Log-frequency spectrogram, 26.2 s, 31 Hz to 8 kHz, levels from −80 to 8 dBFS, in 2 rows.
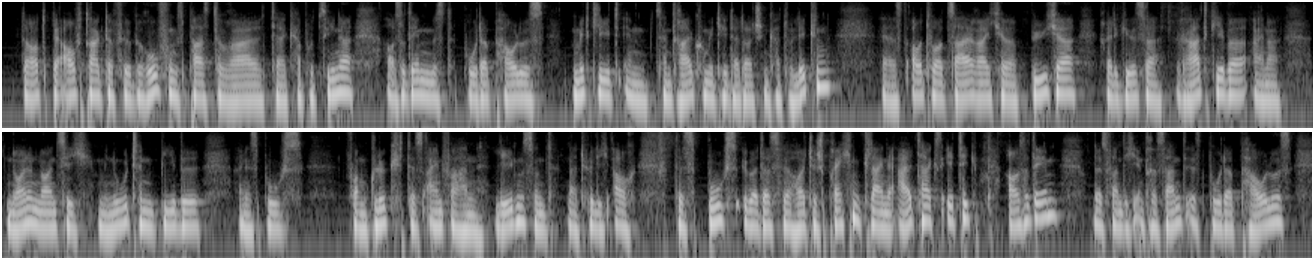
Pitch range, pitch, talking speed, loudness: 110-135 Hz, 120 Hz, 120 wpm, -19 LUFS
